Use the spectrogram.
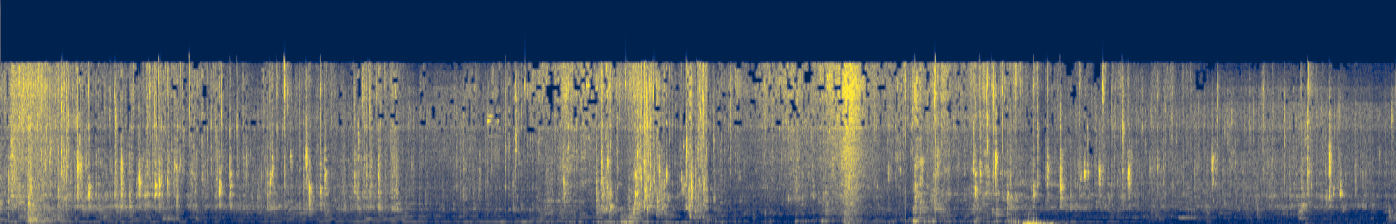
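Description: Children splash river water with vessels, a continuous loud rush and slosh of water with irregular splashes and a deep plunging thump, no voices.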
